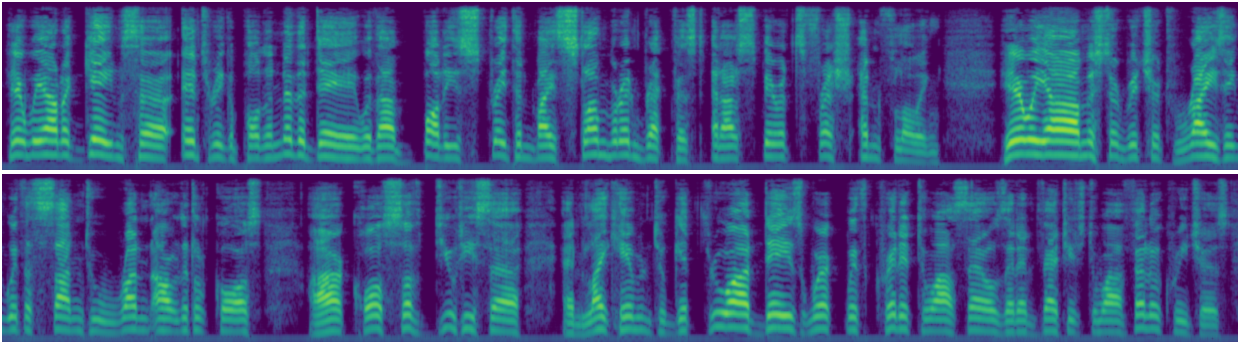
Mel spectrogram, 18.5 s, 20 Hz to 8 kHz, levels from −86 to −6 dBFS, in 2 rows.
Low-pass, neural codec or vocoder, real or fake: 7.2 kHz; none; real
